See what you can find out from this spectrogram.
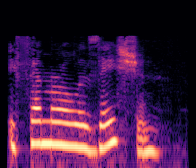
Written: ephemeralization

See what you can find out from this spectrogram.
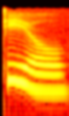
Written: teal

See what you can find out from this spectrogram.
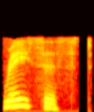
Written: racist

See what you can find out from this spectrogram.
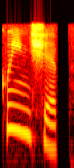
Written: queenship

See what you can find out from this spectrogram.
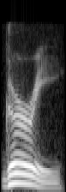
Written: gurry

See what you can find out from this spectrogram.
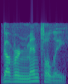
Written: governmentally

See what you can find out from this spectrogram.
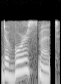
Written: divorcement

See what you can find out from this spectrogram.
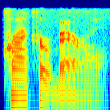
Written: cracker-barrel

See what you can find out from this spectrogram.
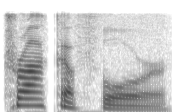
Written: trochophore

